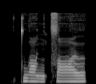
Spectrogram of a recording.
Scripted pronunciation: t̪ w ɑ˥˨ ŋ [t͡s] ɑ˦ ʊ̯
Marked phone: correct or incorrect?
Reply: correct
